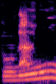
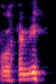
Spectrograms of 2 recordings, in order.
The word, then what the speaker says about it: Leany: And it's Leany, not Lenny.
